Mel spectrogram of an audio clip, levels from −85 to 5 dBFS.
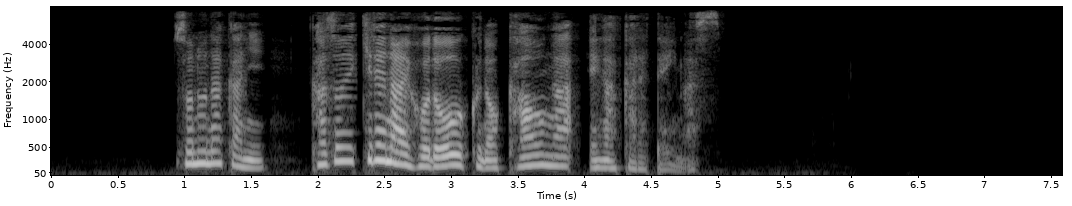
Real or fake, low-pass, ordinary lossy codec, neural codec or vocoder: real; 7.2 kHz; AAC, 32 kbps; none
